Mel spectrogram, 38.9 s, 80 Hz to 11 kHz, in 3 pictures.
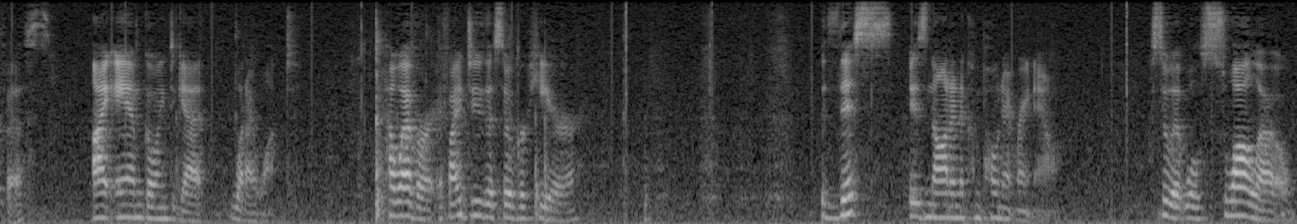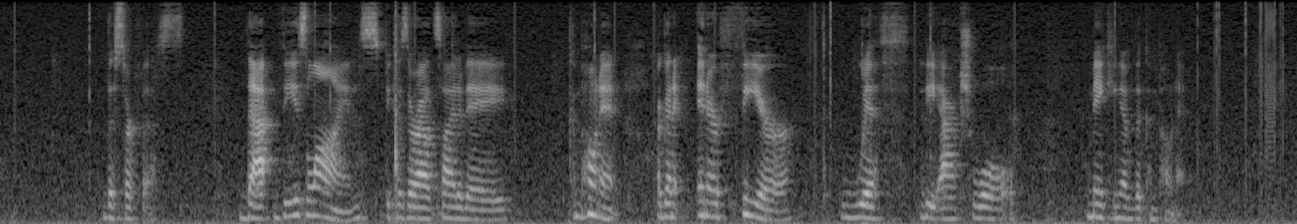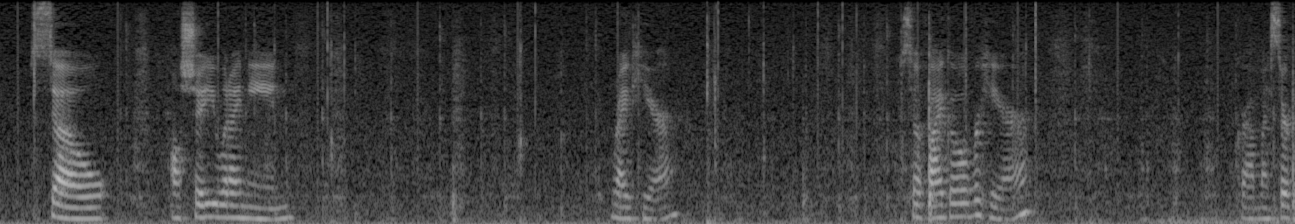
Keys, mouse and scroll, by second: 0.3-1.2 scroll up 1, 1.2 click, 2.0 middle click, 2.4-3.6 scroll down 1, 3.9 shift+middle click, 4.5 shift+middle click, 5.6-7.0 middle drag, 15.8 scroll up 1, 17.4 click, 18.9-19.8 scroll down 1, 19.8 scroll down 1, 20.3 click, 21.8 scroll up 1, 27.1 click, 28.8 shift+middle click, 30.3 shift+middle click, 31.8 click, 32.1-33.0 scroll down 1, 33.0 Escape, 33.2-33.8 scroll down 1, 33.9 shift+middle click, 34.6 shift+middle click, 34.8-35.5 shift+scroll down 1, 35.5 scroll down 1, 35.6 middle click, 36.3 shift+middle click, 36.9-38.0 scroll up 1, 38.3-38.8 middle drag.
